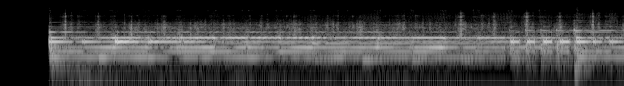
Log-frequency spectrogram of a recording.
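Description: A clock ticks with sharp, regular clicks layered over a steady, sustained musical drone, both at moderate volume, with no voices.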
